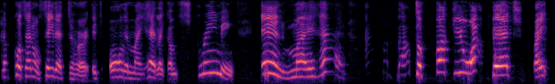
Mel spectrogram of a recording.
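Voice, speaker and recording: A woman's voice: high voice, big pitch swings, unhurried, no echo. A woman in her sixties telling a story in a casual, profane, dramatic way as a podcast host. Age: 60s.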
